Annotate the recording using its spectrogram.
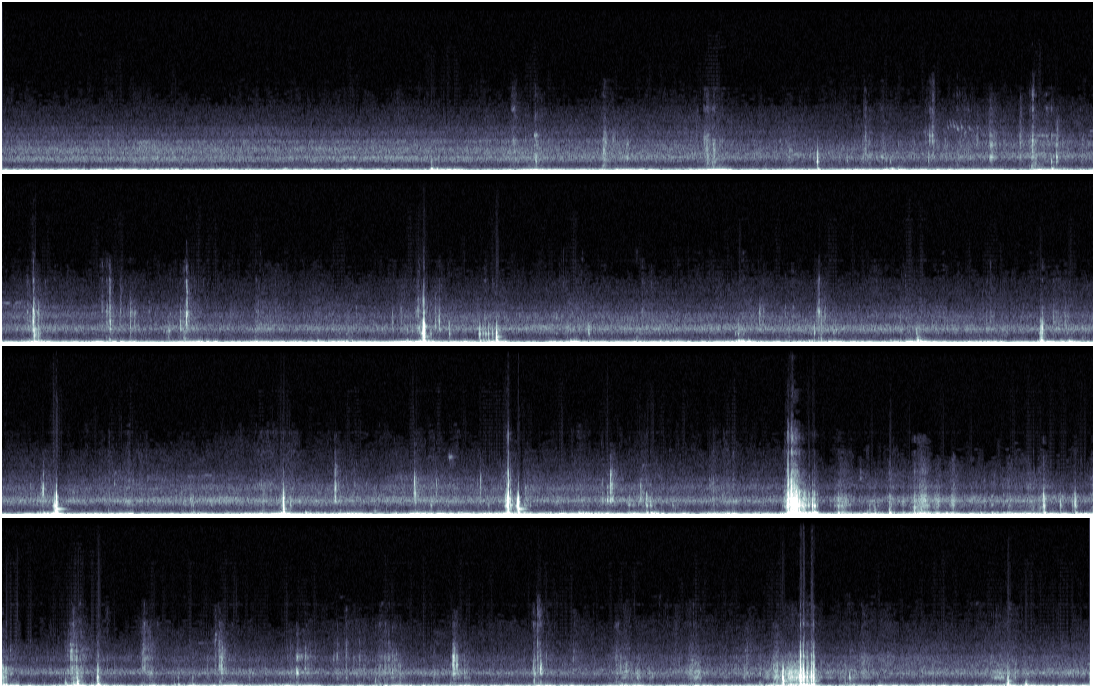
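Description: Footsteps on a rough stone-paved path, irregular crunching and knocking steps about once or twice a second, with one louder knock about two-thirds of the way through. Under them runs a steady low rumble and a faint steady hiss.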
